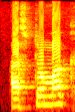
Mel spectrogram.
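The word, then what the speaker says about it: stomach: स्टोमक है तो स्टोमक में केवल S लगाए क्योंकि CH का उच्चारण क है।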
